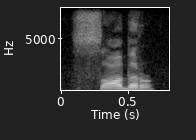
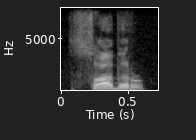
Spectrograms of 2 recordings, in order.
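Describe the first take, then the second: Both takes have the same delivery.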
